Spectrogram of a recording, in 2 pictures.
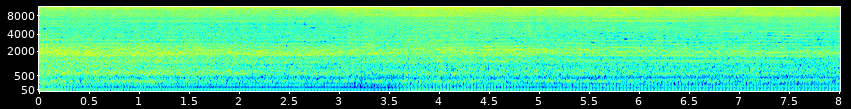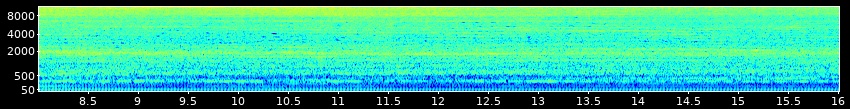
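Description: Engine of a Wood-Mizer LT35HD sawmill running steadily as the saw head travels along the log without cutting, slowly fading as the head moves away.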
